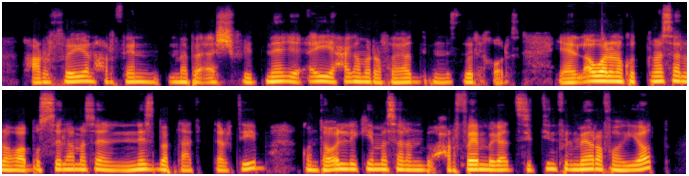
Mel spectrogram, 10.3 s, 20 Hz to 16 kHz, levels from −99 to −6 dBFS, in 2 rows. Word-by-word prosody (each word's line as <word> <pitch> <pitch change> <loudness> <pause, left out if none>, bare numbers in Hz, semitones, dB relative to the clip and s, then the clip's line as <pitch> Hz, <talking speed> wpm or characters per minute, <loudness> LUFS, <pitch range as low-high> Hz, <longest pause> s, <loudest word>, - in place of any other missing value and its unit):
حرفيًا، 160 +5 0
حرفيًا 155 -1 -4
ما 150 0 -1
بقاش 140 -1 -1
في 145 - -6
دماغي 170 0 +2
أي 170 -1 +2
حاجة 160 +1 -1
من 160 - +1
الرفاهيات 145 -1 -1
دي 150 +3 -15
بالنسبة 145 0 -5
لي 145 - -15
خالص. - - -12 0.3
يعني 140 +1 +1
الأول 180 +4 +7
أنا 170 - +6
كنت 165 +1 -4
مثلًا 175 +1 +2
لو 155 -1 +2
هتبُصّ 150 +3 -1
لها 170 0 +2
مثلًا 170 0 0
النسبة 160 +3 0
بتاعة 145 -2 -6
الترتيب، 180 +9 -4 0.2
كنت 155 -2 -3
هاقول 170 +4 +4
لِك 180 0 -1
إيه - - +3
مثلًا 170 -2 +1
ب - - -5
حرفيًا 155 +3 +3
بجد 160 -1 +2
60% 170 +2 0
رفاهيات، 170 +2 +1
160 Hz, 210 wpm, -22 LUFS, 150-175 Hz, 0.3 s, الأول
